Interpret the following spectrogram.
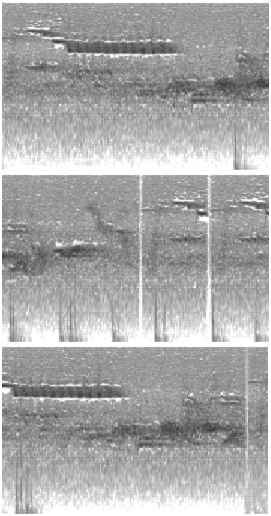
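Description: Woodland ambience of birds calling: a long, steady, high whistled note and a cluster of chirps, the same pattern coming round again about six seconds later. A string of soft low thumps runs through the middle.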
